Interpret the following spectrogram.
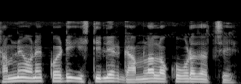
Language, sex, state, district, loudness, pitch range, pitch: Bengali, male, West Bengal, Alipurduar, -16 LUFS, 125-150 Hz, 140 Hz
